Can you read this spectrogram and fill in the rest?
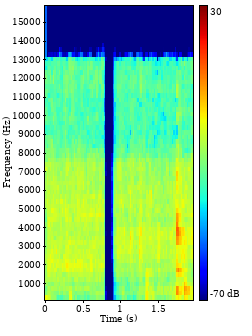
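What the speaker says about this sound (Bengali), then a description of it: "দেখো সবজিগুলো একটু ভাজা ভাজা করে নিয়েছি" Chopped vegetables sizzle and crackle in a pan as they are stirred for a bottle gourd greens dish. The frying stays close and steady, with one brief silent break partway through.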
